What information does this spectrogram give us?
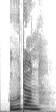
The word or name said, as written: udon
